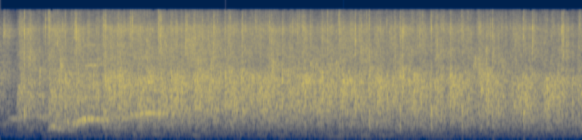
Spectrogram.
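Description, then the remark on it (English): Steady audience applause fills the space, a dense, continuous patter of many hands clapping at even loudness throughout, with a brief whoop or voice rising near the start. “Please join me in giving them both a round of applause.”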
